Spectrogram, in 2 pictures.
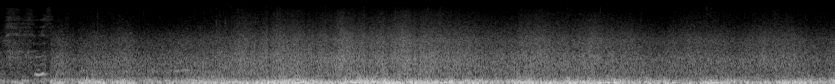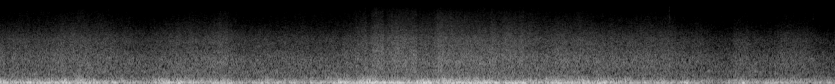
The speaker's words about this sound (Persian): وقتی یک بادی از قطب شمال میاد این باد میاد این شهر رو نوازش میکند و مار میبرد به منهای 40 50 درجه و ما همینطور یخ میزنیم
